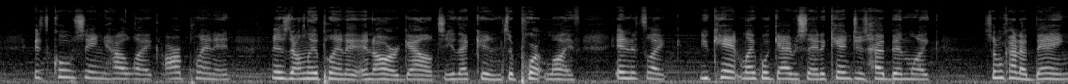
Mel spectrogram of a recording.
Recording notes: LIVE from the Creation Museum Day 2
